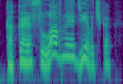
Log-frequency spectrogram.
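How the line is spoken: Excited exclamation. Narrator (Russian): взволнованно воскликнул врач

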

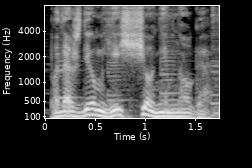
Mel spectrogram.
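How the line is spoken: Plain. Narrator (Russian): сказала Алли Гретта

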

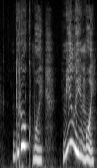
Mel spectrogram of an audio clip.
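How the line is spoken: Babbling. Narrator (Russian): залепетала она

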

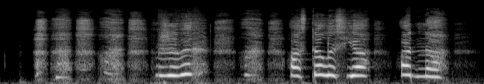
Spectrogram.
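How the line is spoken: Breathless faint babble, mouse. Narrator (Russian): задыхаясь, еле пролепетала уцелевшая мышь

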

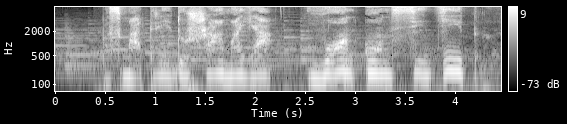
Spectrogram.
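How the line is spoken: Anxious whisper. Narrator (Russian): С беспокойством прошептала мистерис Малдертон мистеру Малдертону

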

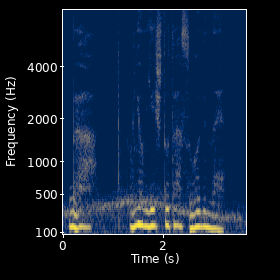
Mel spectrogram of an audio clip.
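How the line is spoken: Thoughtful whisper. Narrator (Russian): шептал отец, задумчиво

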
